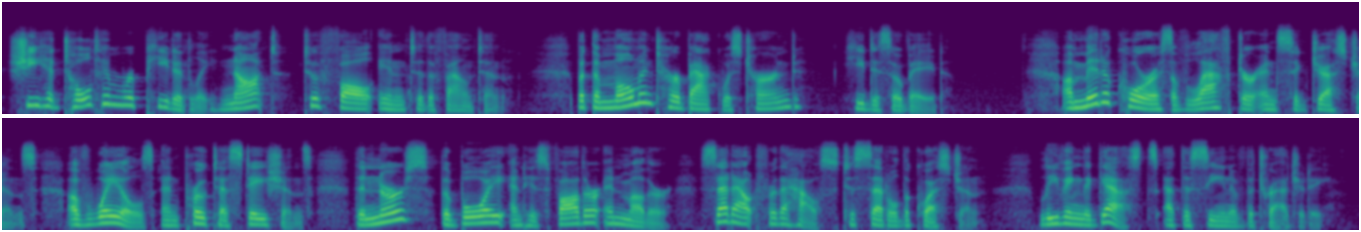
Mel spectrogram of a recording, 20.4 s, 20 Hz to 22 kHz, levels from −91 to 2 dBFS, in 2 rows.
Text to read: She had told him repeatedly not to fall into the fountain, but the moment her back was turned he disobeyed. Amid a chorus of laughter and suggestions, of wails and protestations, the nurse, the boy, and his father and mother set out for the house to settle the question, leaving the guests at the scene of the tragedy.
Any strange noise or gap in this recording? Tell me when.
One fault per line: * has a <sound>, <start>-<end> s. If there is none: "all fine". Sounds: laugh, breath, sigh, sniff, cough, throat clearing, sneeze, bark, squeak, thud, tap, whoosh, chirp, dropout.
all fine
